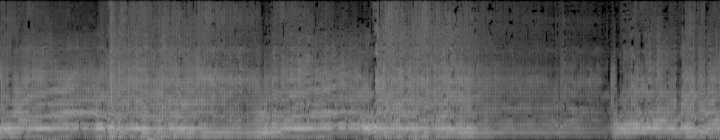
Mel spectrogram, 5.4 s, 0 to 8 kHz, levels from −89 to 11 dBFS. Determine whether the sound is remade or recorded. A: remade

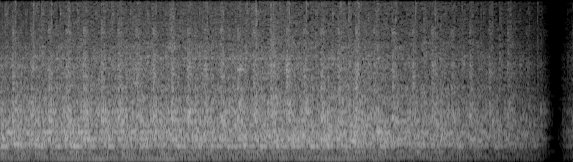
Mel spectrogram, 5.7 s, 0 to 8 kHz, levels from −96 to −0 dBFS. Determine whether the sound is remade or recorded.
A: recorded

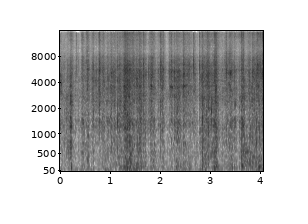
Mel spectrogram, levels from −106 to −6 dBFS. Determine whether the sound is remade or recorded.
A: remade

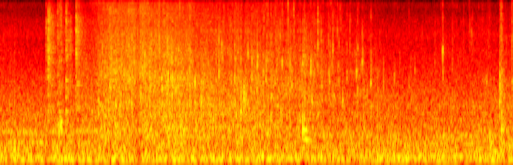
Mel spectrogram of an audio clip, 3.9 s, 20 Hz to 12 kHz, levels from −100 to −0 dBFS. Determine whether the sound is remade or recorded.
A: remade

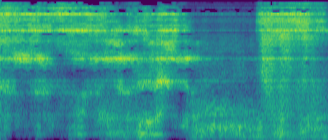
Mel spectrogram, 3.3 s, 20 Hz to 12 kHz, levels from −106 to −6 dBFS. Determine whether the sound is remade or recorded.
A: remade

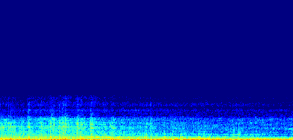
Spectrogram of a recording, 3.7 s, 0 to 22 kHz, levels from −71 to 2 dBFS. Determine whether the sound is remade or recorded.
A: recorded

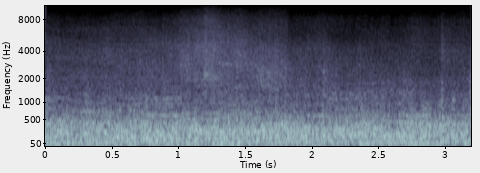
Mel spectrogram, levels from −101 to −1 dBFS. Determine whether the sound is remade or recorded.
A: remade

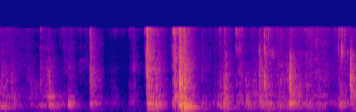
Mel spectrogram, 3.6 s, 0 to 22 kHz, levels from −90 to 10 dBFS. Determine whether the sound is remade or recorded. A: recorded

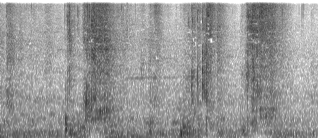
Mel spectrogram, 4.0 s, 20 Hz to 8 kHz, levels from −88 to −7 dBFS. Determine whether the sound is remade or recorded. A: recorded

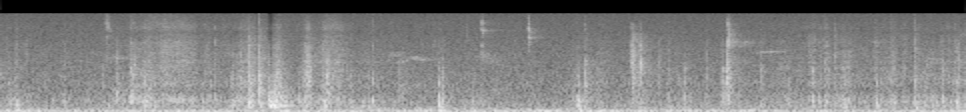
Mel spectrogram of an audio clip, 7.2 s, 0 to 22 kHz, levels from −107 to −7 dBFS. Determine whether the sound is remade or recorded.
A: remade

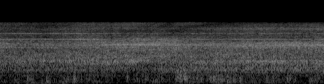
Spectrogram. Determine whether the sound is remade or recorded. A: remade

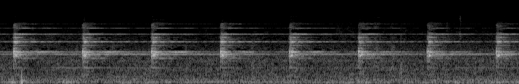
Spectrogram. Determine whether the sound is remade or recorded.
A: remade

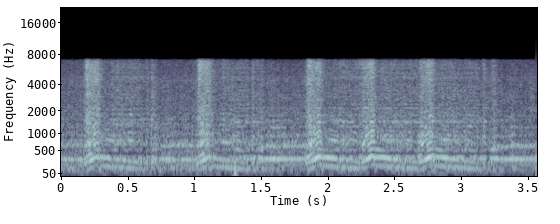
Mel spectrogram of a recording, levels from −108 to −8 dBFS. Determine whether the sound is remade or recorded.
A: recorded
